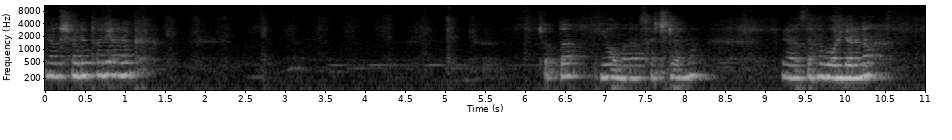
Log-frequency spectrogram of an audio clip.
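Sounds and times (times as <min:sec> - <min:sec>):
comb swishing through wet hair: 0:00.0 - 0:11.0.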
